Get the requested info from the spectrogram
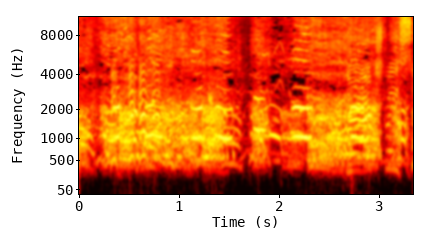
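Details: Coonhounds of Bluetick, Redbone and Black and tan breeding near Kingston, Ontario, Canada, bay in loud stretches about a second and a half long, broken by short gaps, with several voices overlapping.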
